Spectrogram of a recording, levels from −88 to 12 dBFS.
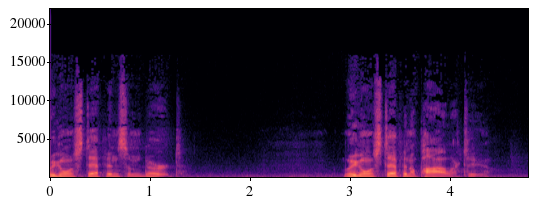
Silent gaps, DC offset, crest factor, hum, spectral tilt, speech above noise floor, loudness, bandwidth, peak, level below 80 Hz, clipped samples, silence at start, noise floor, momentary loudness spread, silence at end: none; under 0.1%; 20 dB; none; -5 dB/octave; 32 dB; -21 LUFS; 15 kHz; -2 dBFS; -64 dBFS; under 0.1%; 0 s; -53 dBFS; 16 LU; 0.4 s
